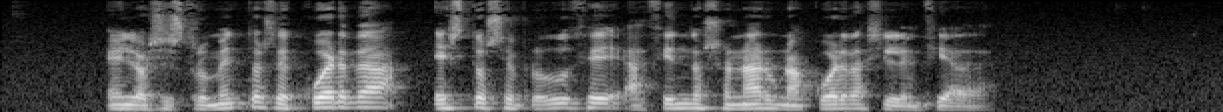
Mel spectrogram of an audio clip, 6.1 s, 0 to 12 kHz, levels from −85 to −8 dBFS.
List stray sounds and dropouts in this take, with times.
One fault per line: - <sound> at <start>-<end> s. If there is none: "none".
none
